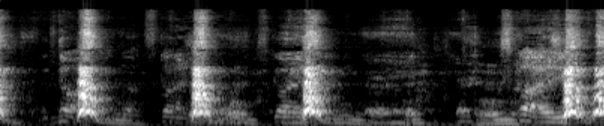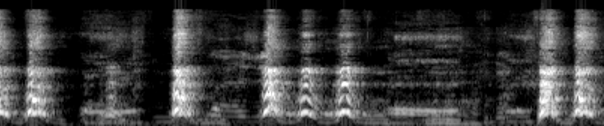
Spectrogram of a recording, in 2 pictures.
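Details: Vasya, an Alabai, barking steadily: evenly spaced, punchy barks about once a second, then faster doubled and tripled barks, with softer grumbling vocal sounds and human speech between them.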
